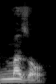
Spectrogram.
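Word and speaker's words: Mousehole: is mouse hall right the locals don't like to pronounce that they pronounce it muzzle but about 10 miles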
